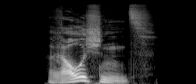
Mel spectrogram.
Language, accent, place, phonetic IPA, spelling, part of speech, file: German, Germany, Berlin, [ˈʁaʊ̯ʃn̩s], Rauschens, noun, De-Rauschens.ogg
- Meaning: genitive singular of Rauschen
